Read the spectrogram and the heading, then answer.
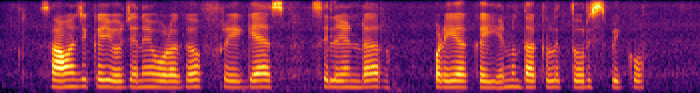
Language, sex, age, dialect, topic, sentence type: Kannada, female, 51-55, Central, banking, question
